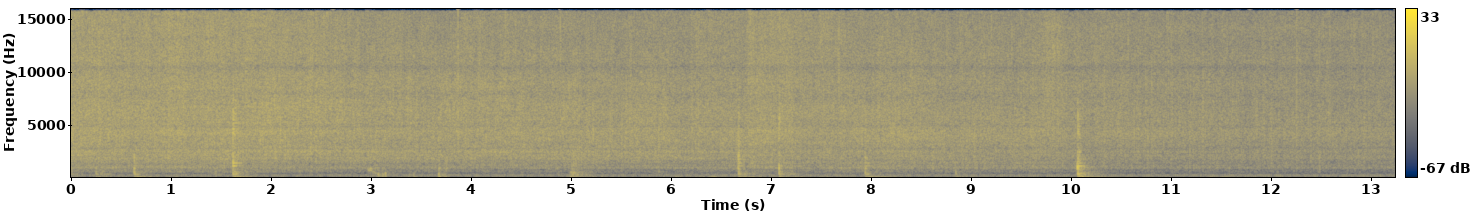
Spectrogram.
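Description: Onions and minced garlic sizzling in oil in a wok, stirred with a wooden spatula that scrapes and taps against the pan now and then, with one louder knock about ten seconds in.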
